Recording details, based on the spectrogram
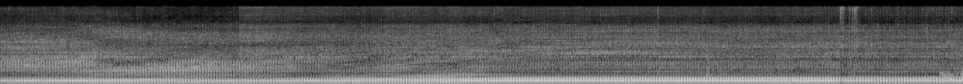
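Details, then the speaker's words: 3.5 hp gas engine belt-driving a GM alternator as a 12 V battery charger, running while charging a battery; steady even throb about three and a half beats a second with no misses; normal running under charging load. "if i go flip that switch you'll hear the motor bog down a little bit because that's going to then energize the alternator [Applause] right now with charging"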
